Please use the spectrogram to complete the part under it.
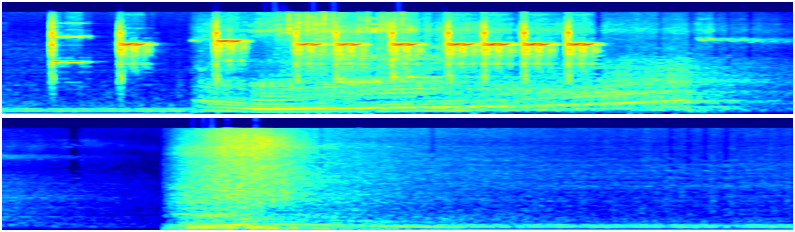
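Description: A car engine revs loudly, then settles to a low idle.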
